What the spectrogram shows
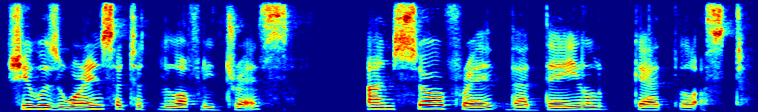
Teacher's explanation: the determiner such and the adverb so are stressed so as to give exclamatory force to a statement, question, or directive. In this usage, there is no accompanying correlative clause or phrase.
